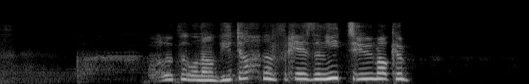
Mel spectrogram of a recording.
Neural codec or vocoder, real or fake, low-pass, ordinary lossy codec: codec, 16 kHz in and 24 kHz out, 0.6 kbps, FocalCodec, streaming, 2048 codes; fake; 7.2 kHz; none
